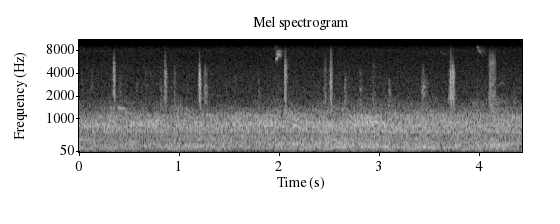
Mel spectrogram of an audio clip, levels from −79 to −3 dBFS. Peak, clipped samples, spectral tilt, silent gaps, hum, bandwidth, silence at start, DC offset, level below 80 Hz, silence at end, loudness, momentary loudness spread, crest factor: -4 dBFS; under 0.1%; -4.5 dB/octave; none; none; 11 kHz; 0 s; under 0.1%; -56 dBFS; 0 s; -25 LUFS; 3 LU; 20 dB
